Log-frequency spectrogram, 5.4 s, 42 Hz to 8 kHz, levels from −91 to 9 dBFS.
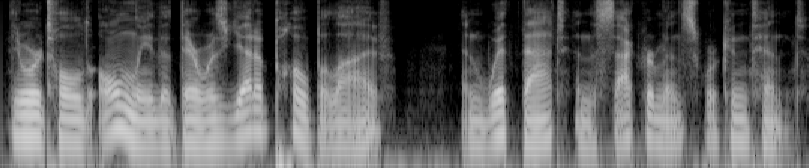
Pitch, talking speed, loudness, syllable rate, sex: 95 Hz, 210 wpm, -19 LUFS, 5.8 syllables/s, male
